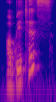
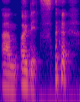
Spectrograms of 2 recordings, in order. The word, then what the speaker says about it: Obits: Book number 18 was, I don't know how to say this, Obitus? It's obituary. Oh, sorry. Obits.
